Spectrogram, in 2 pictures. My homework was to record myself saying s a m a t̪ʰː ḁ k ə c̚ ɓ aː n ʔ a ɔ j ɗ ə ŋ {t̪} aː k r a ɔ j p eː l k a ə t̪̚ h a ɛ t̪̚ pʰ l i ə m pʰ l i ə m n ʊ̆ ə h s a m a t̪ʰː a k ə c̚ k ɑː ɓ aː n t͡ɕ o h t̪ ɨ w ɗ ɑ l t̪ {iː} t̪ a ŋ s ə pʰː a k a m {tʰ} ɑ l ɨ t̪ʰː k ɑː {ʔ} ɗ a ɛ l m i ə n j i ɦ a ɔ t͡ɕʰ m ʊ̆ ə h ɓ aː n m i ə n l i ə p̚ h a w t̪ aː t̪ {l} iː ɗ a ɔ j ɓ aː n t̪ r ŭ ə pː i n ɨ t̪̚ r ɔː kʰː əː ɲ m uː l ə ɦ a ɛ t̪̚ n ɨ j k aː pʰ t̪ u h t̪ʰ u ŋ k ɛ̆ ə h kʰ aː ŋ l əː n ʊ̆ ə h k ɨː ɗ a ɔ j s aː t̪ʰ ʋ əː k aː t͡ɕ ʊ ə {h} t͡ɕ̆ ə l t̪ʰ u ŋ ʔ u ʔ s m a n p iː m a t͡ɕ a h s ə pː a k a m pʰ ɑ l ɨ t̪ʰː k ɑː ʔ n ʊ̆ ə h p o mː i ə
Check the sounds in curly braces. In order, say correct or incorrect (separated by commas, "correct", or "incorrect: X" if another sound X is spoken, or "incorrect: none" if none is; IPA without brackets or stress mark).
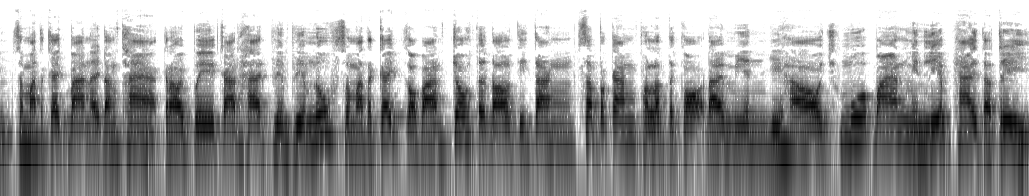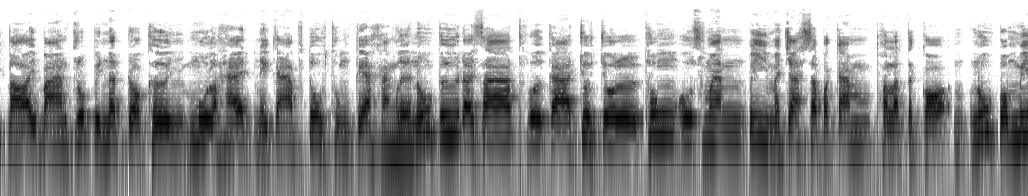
incorrect: t̪ʰ, correct, incorrect: pʰ, correct, incorrect: r, correct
